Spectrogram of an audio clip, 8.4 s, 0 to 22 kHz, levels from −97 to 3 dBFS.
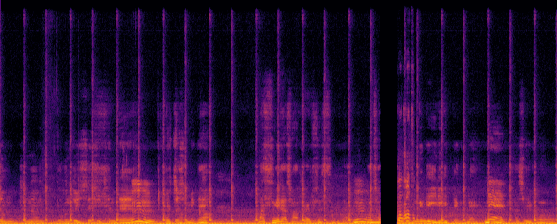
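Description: A recording of everyday sounds drops abruptly to silence at 5.70 s and stays dead until 5.97 s, a gap of about a quarter of a second, before the sound resumes where it stopped. This playback stall was likely caused by the player's buffer running dry or its output thread being held up, so nothing reached the output until the data flow recovered. Straight after it, from 5.97 to 6.22 s, the sound rushes by at double speed and jumps up in pitch by close to an octave, then settles back to normal. This is catch-up at higher speed: the player resampled the backlog that built up during the stall so it could win back the lost time, and playing it twice as fast pushed the pitch up as well.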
